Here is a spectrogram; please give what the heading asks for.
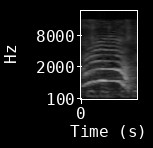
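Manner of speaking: shrieking tooth, hammed up; high mock scream. Voicing the tooth for the kids, high mock shriek. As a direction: squeal way up high like a scared tooth.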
